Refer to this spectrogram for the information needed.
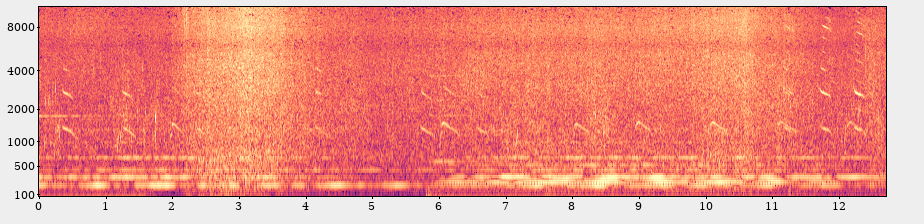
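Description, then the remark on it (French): Soft ocean waves wash in and recede in slow swells on a beach, with a steady low humming drone of sustained tones underneath; calm and continuous, no voices. “votre esprit s'éloigne peu à peu des bruits de la plage et se recentre sur votre silence intérieur.”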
